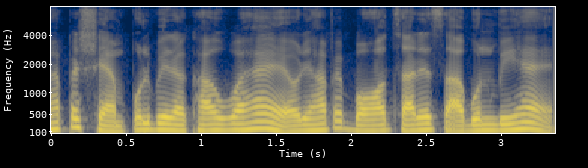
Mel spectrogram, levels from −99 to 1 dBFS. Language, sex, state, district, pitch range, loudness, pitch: Hindi, male, Jharkhand, Garhwa, 130-155 Hz, -12 LUFS, 140 Hz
